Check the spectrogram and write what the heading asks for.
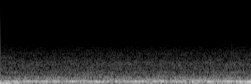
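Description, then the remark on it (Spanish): Steady, low tire-on-road rumble heard from inside a moving car, a continuous muffled drone at even loudness throughout, with no voices over it. “Es que voy dentro y es verdad que oigo la rodadura del vehículo, porque eh, porque la oigo, a lo mejor hasta vosotros la oís, pero es que es el ruido que oigo.”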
